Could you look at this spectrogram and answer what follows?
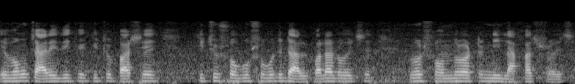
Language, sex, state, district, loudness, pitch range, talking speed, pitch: Bengali, male, West Bengal, Paschim Medinipur, -20 LUFS, 140-155 Hz, 155 wpm, 150 Hz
